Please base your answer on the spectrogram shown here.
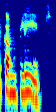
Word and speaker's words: complete: The stress moves from the first syllable to the second syllable, right? Example, complete, right? The example that you have on the screen. Complete. Two syllables ideally should be marked on the syllable com, but because pleat, the second syllable carries a long vowel e, you move the shift or you as in we don't move the language, the phonological rules of the language causes the stress to shift from the first syllable to the second syllable.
